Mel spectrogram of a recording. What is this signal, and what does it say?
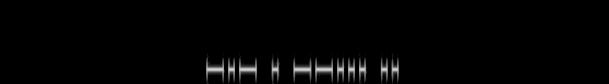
Morse code, heard as a keyed tone, about 22 wpm, 700 Hz. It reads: KE7I
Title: USA Call Signs - 4 Characters - Repeated 2x - 22wpm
